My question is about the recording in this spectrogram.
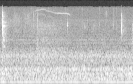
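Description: Room tone: a steady low hum over faint hiss.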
